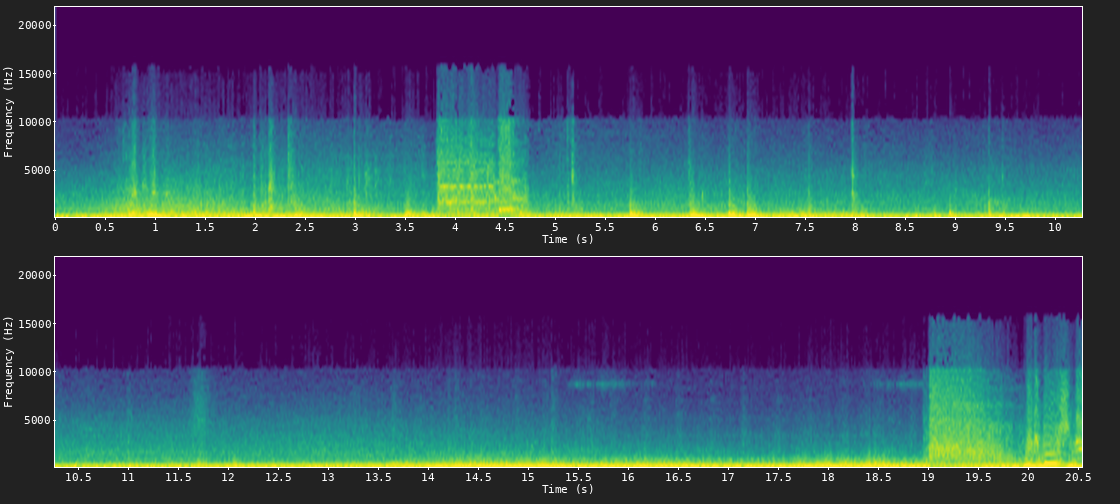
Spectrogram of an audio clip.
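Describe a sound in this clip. A bus engine hums steadily while the bus drives along.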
